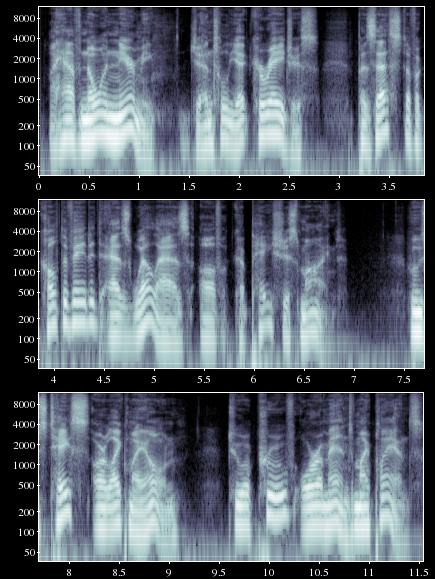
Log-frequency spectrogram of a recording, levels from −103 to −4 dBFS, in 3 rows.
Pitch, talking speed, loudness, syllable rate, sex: 115 Hz, 165 wpm, -18 LUFS, 5.2 syllables/s, male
